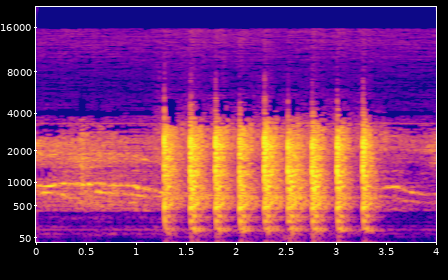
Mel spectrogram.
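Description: A radio-drama sound effect of a fist knocking on a wooden cabin door: a quick run of about ten knocks over two seconds, starting about a second in. Behind it runs a faint wavering whistling tone.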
